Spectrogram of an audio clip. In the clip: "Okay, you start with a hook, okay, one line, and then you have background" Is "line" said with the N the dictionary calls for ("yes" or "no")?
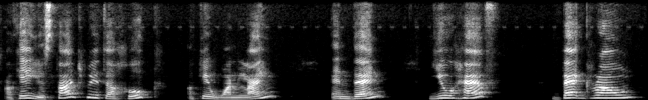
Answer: yes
